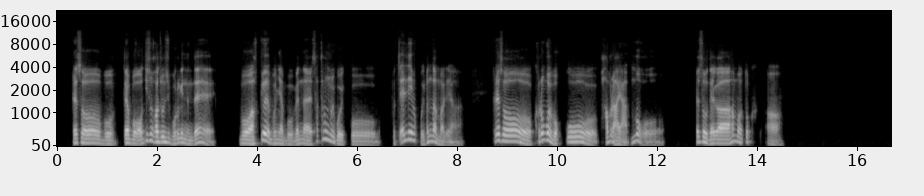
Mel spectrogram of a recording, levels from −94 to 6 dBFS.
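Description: No technical faults are audible anywhere in the speech.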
